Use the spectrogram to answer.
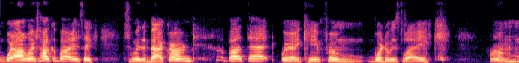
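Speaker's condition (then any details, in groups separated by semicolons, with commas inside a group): Cerebral palsy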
